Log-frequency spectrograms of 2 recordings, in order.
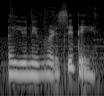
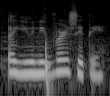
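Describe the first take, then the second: Both takes have the same delivery.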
